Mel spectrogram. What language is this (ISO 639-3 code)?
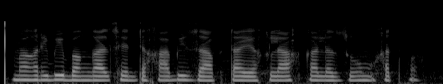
urd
